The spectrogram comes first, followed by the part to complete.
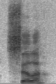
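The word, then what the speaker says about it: Sylla: So Darren Bent's left, Vyman's gone, Loughton's gone, Sailor, how would you say his name? Silla.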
